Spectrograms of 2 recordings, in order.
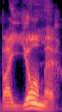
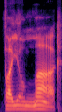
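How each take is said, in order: First: The last syllable has an eh vowel. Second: The last syllable has an ah vowel. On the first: This is the normal, non-pausal form. "normally it would be Vayomer" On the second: This is the pausal form at the Atnach. "we don't have the segol there, but an ah still"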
